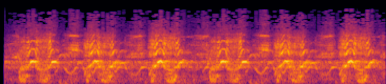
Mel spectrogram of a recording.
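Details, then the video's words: Zebra calling with harsh, harmonic barking yelps given in rapid rhythmic bursts, each rising then dropping, repeated about every half second without pause. "Zebra Voice"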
